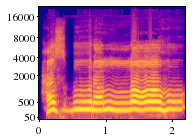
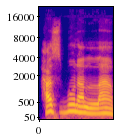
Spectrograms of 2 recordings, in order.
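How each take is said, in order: First: The word ends with a final u vowel. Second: The word ends without a final vowel. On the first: The speaker calls it right. "আমি যেভাবে বলছি সেভাবে উচ্চারণ করেন।" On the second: The speaker calls it wrong. "হাসবুনাল্লাহ বলবেন না"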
